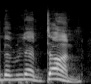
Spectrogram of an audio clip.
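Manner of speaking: ordinary talk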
